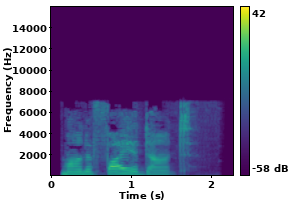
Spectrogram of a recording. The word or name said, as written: monophyodont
